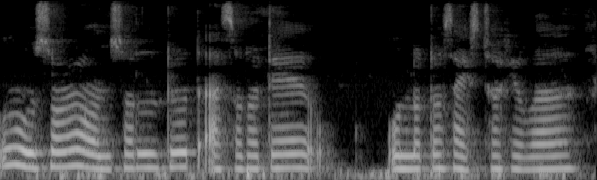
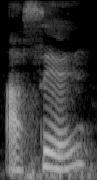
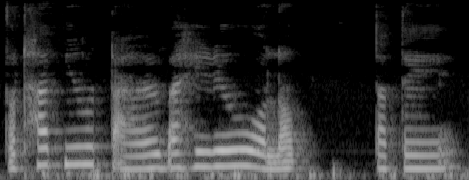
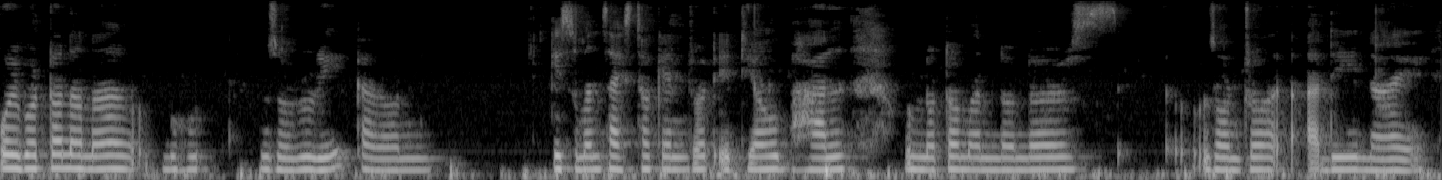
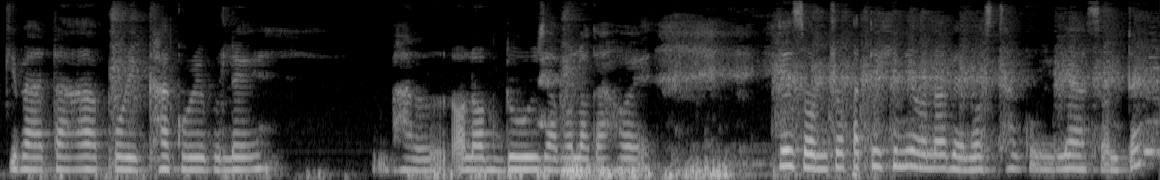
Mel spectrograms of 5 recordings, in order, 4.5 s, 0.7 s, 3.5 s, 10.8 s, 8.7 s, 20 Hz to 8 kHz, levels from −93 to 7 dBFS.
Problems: constant background noise, low volume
